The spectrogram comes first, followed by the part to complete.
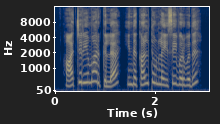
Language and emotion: Tamil, surprised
